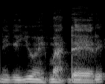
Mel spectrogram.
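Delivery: mock whispered voice. Retelling an imagined son at the bedside answering the father: imitating a whisper. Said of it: "And he whisper".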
